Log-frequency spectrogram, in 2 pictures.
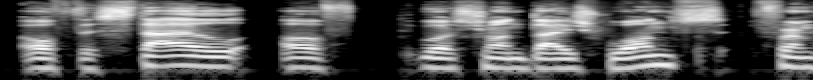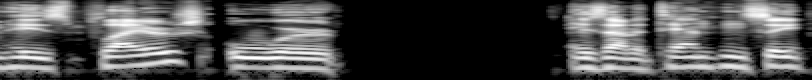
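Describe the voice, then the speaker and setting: A young man with a hoarse, gravelly voice, still worn from a virus. He hosts a relaxed livestream, stumbling into restarts and repeating phrases between ums. His voice sits at an ordinary pitch and sounds dry and close. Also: dry recording. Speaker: livestream host. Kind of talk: casual live chat reading comments.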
